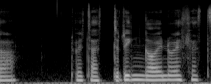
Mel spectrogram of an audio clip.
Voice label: "dringo", Welsh

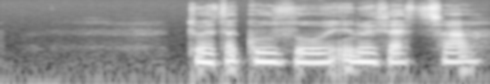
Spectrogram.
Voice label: "gwddf", Welsh

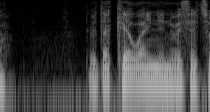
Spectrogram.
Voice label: "celain", Welsh

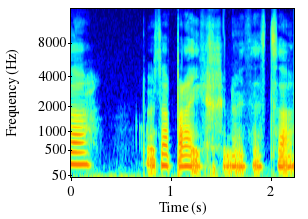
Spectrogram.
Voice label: "braich", Welsh

